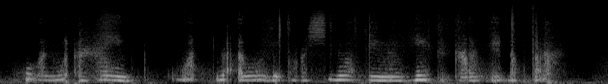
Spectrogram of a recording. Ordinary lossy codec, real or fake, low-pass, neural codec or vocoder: none; fake; none; codec, 44.1 kHz, 0.9 kbps, DAC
